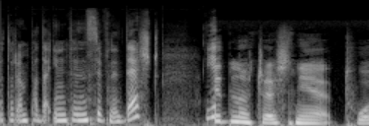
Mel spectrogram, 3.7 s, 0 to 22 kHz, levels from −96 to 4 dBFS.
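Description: From 2.15 s to the end, the sound drops to roughly half speed, deep and dragging, about ten semitones lower: a section at the wrong speed, likely played against the wrong clock.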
